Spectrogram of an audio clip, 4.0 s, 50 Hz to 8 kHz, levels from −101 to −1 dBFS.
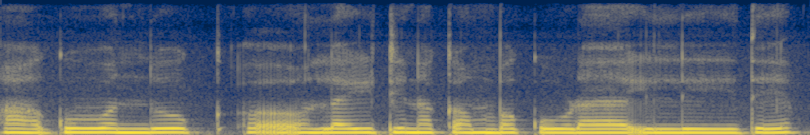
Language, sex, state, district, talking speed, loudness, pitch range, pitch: Kannada, female, Karnataka, Bidar, 105 wpm, -11 LUFS, 225-240 Hz, 235 Hz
